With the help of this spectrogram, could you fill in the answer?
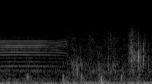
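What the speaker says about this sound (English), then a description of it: "Move, sheep." Sheep in a video game give one drawn-out bleat, followed by a string of faint clicking in-game sounds.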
